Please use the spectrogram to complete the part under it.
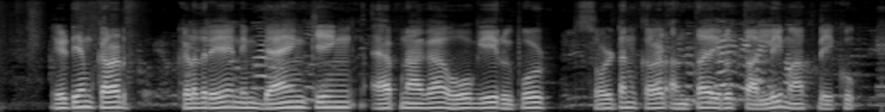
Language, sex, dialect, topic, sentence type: Kannada, male, Central, banking, statement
